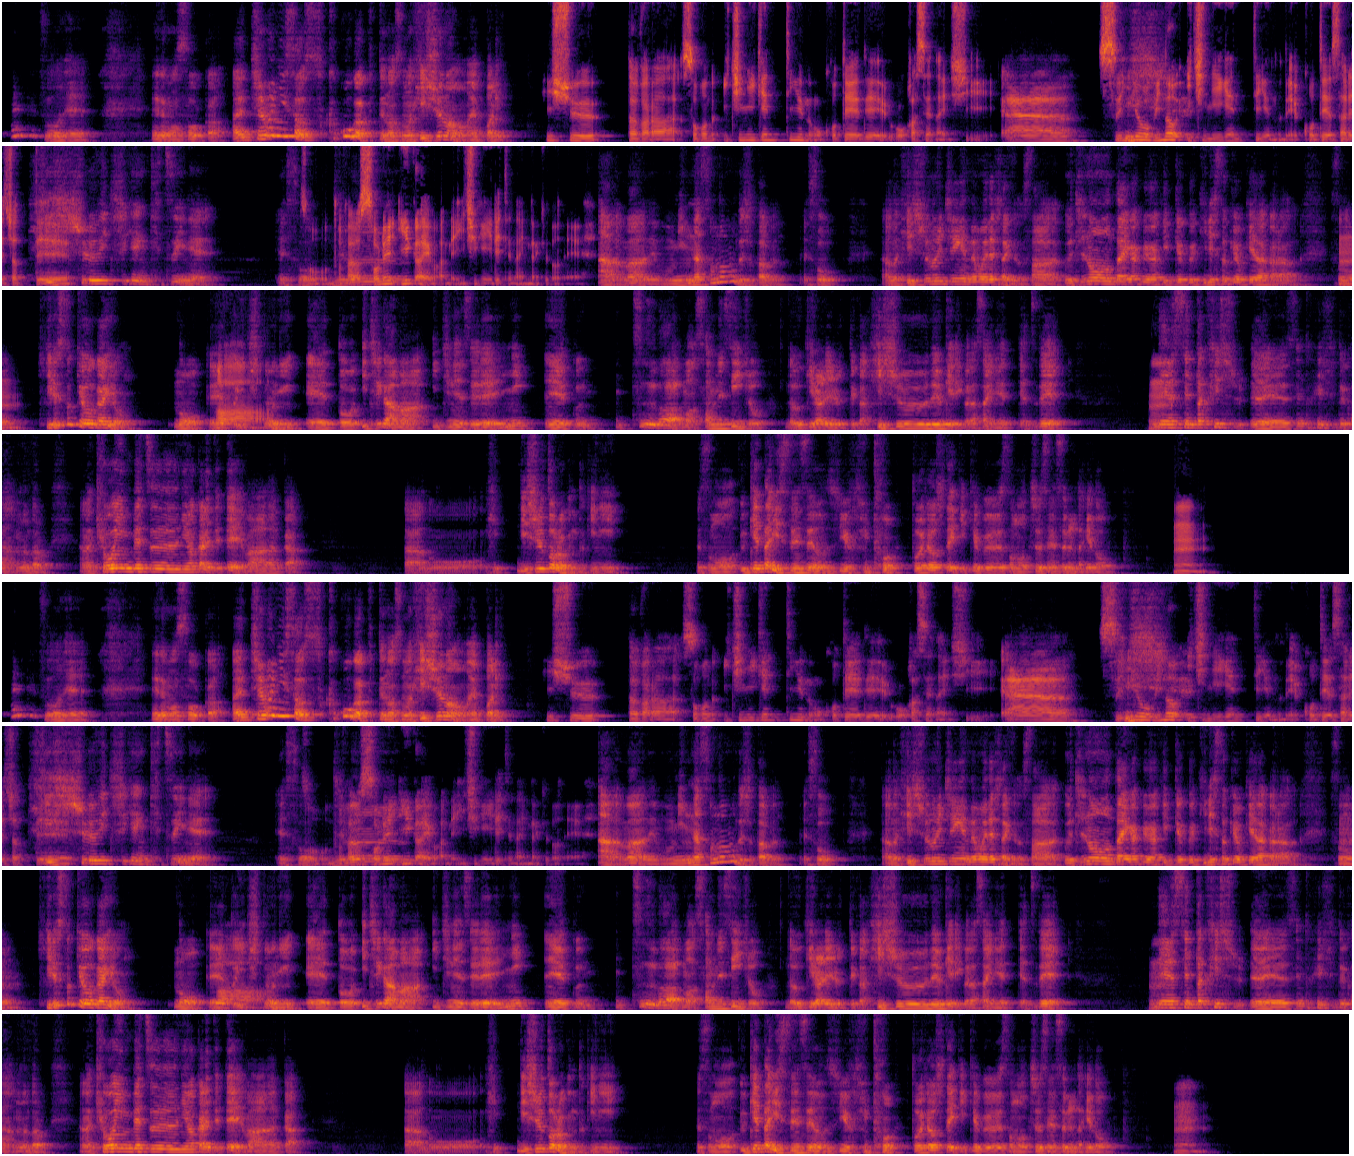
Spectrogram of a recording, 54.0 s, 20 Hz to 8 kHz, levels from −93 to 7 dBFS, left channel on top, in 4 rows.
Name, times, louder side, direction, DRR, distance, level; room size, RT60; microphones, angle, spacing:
voice 1, 0.1-5.0 10.0-10.7 11.2-11.9 13.8-15.6 16.2-17.5 19.5-21.8 22.3-27.1 27.4-28.3 28.7-32.9 33.3-34.6 34.8-37.6 38.5-40.9 41.3-43.4 44.5-46.6 47.4-51.6, right 1 dB, 35° right, 1 dB, 1.4 m, -28 dB
voice 2, 5.4-6.0 6.3-9.8 11.0-14.2 16.6-19.4 26.9-27.2 29.1-29.7 38.5-38.7 52.2-52.5, left 7 dB, 70° left, 10 dB, 0.4 m, -32 dB
5.7 x 2.4 x 2.2 m, 0.38 s
head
